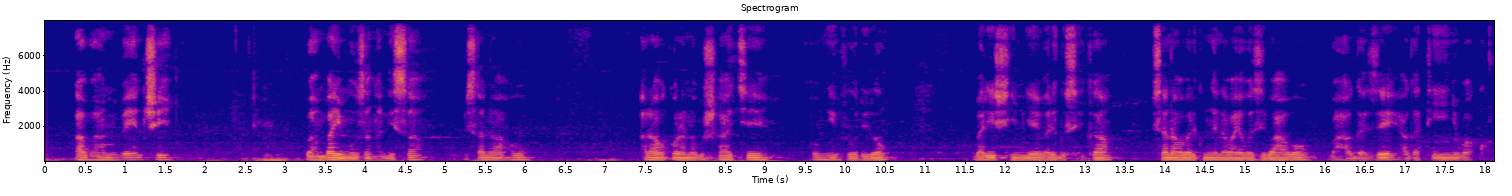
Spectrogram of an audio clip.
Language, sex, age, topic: Kinyarwanda, male, 25-35, health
